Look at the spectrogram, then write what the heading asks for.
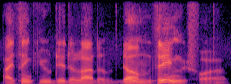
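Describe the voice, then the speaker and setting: A man playing a formal, frank, fatherly older lawyer in an old-time radio drama, speaking in a measured, protective way. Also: on the low side, big pitch swings, mellow, dry recording. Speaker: supporting actor.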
